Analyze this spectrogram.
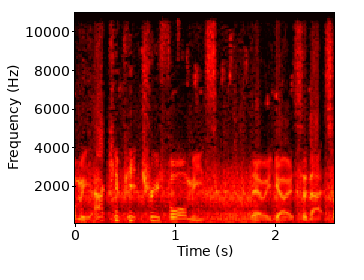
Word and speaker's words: Accipitriformes: the rest of the birds of prey, the Accipitriformes, sorry. But they're actually in a completely different order. So they are in the Falconiformes, not the, I can never pronounce this word right, Accipitriformes.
